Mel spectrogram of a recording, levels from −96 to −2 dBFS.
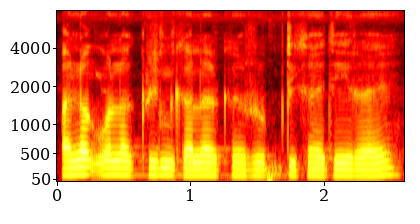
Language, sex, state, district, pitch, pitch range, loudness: Hindi, male, Arunachal Pradesh, Longding, 115 Hz, 110-125 Hz, -18 LUFS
